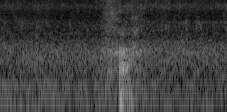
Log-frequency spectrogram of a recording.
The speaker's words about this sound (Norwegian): Vi hører vannet renner rundt oss her, men den bekken er så liten Eh, at eh, det er ikke mye hjelp til å trekke båten over.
